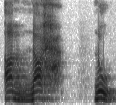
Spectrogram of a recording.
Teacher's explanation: یہ میم ساکن ہے، پڑھتے ہوئے میم میں کلکلا نہیں کرنا چاہیے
